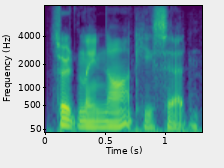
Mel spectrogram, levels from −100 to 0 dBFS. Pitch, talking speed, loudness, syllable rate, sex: 90 Hz, 185 wpm, -20 LUFS, 5.0 syllables/s, male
